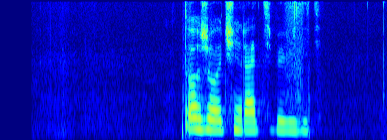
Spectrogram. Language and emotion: Russian, positive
